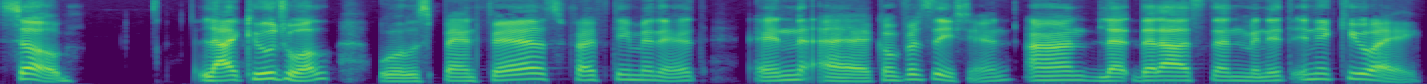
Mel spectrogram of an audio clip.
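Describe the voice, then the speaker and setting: Slightly high-voiced man hosting a chat. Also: takes it slowly, clean tone, no room sound, clean studio sound. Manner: reads prepared questions, nonstandard grammar. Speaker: host.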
